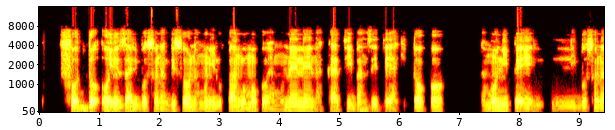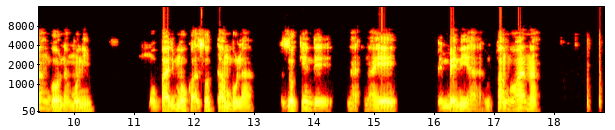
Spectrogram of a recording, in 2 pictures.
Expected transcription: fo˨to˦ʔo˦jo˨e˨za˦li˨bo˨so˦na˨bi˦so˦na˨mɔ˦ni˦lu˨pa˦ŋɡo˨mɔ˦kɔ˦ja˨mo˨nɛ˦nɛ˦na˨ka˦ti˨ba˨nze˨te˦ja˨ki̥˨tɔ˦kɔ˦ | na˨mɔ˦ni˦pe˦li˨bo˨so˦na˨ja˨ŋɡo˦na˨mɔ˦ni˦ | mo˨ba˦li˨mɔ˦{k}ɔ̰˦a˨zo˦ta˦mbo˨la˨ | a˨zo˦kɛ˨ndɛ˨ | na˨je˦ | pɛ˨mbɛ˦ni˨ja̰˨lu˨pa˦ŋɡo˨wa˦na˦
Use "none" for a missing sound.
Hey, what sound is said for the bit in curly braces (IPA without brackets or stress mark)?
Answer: k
